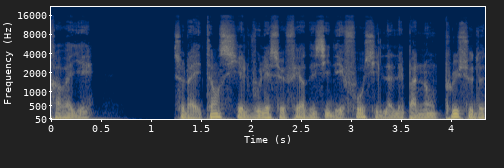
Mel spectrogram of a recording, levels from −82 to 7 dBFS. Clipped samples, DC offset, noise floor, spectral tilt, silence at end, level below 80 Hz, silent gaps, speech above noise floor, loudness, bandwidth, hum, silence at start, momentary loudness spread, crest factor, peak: under 0.1%; under 0.1%; -72 dBFS; -5.5 dB/octave; 0 s; -32 dBFS; none; 48 dB; -26 LUFS; 16 kHz; none; 0 s; 6 LU; 16 dB; -8 dBFS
